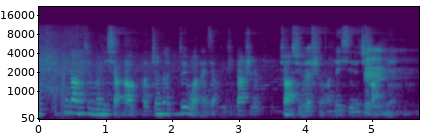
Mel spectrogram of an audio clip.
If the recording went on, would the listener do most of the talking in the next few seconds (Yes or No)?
Yes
